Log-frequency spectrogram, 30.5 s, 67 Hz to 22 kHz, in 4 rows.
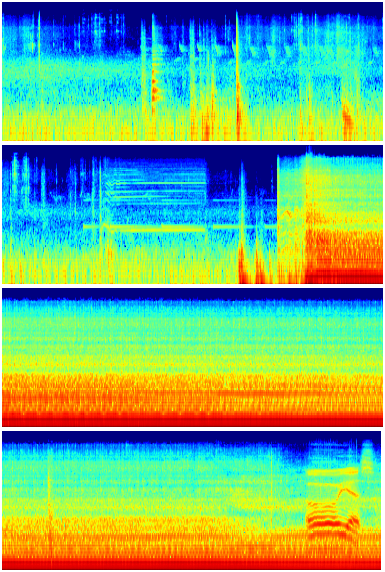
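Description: Cold start of a Chevrolet C5 Corvette's 5.7-litre V8: after a few quiet clicks, the starter cranks briefly about 13 seconds in and the engine catches, then runs at a loud, steady idle.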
